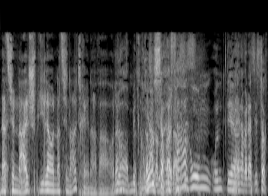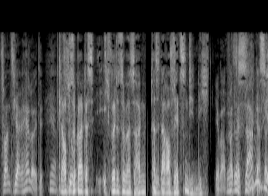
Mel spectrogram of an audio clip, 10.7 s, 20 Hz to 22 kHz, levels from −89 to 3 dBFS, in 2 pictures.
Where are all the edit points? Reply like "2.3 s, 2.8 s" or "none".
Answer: 6.5 s, 8.3 s, 9.5 s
